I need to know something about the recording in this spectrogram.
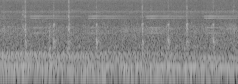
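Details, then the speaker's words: Car sunroof motor clicking sharply about twice a second over a low hum; the motor is to be swapped for another to compare. "hear it clicking let me try to replace the motor see if the motor does any better"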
